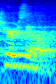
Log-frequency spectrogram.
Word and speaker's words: Terzo: name on turo your last name being I mispronounce it me yeah my last name yeah turzo turo uh I remember the year the first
